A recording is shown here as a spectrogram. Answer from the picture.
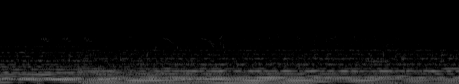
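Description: river water trickling

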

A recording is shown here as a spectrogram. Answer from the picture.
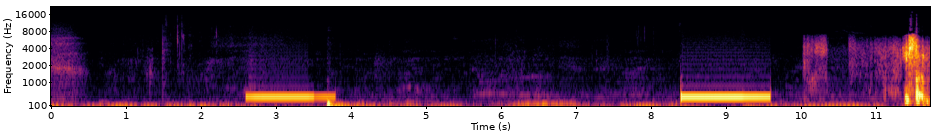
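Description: telephone ringback tone

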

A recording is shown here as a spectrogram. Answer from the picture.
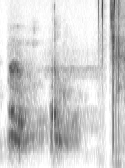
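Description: dogs barking

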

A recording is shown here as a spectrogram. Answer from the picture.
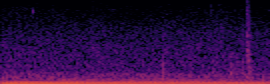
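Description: car interior driving noise

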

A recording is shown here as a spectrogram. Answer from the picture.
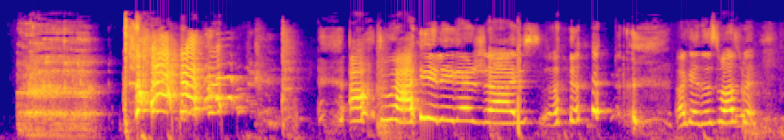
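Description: burp

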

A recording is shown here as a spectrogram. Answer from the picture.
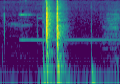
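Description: doorbell ringing

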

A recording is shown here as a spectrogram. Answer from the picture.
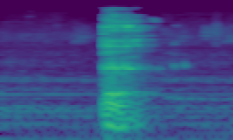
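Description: burp

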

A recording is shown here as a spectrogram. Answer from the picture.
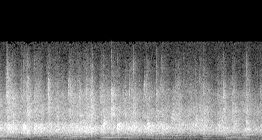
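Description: audience applauding

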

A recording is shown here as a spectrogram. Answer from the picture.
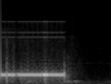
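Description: phone call ringing tone

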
